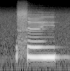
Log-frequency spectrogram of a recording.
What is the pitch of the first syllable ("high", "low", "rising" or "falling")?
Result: high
